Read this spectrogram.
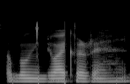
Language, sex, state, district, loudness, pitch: Hindi, male, Bihar, Jahanabad, -30 LUFS, 140 Hz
